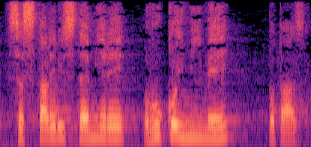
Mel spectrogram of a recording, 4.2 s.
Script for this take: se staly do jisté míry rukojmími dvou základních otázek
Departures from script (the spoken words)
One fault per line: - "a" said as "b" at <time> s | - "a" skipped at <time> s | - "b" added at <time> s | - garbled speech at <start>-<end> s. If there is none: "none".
- "do" skipped at 0.8 s
- "dvou základních" skipped at 3.1 s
